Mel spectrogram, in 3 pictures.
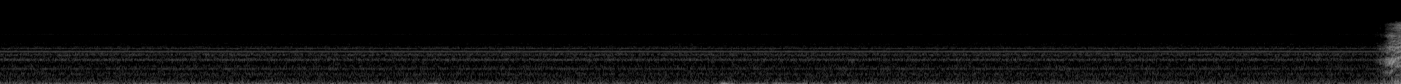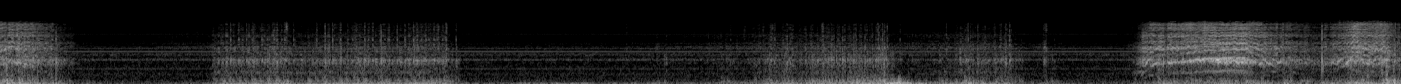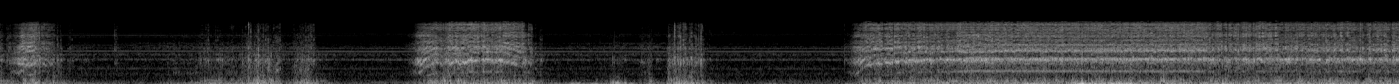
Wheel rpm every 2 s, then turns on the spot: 0, 0, 0, 0, 0, 0, 0, 20, 20, 10, 0, 20, 20, 80, 10, 10, 60, 0, 70, 160, 160.
16-20 22-24 30-34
